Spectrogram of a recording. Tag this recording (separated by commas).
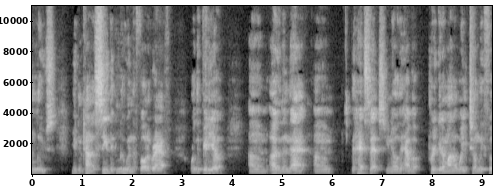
Speech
